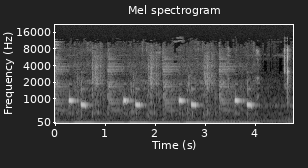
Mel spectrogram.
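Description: Old cuckoo clock in the game Banned Memories: Yamanashi, wound and ticking: a quiet, regular pattern of paired tonal chimes and ticks repeating about once a second over a soft hum.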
